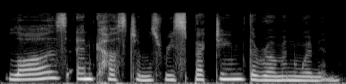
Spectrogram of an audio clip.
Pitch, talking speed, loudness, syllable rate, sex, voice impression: 220 Hz, 120 wpm, -17 LUFS, 3.7 syllables/s, female, very feminine, slightly young, adult-like, thin, slightly relaxed, slightly weak, slightly dark, very soft, slightly clear, fluent, slightly raspy, very cute, intellectual, very refreshing, sincere, very calm, friendly, very reassuring, unique, very elegant, very sweet, slightly lively, very kind, modest, slightly light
